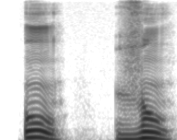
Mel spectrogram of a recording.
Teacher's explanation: tongue in back of the mouth, lips tightly rounded, mouth nearly closed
